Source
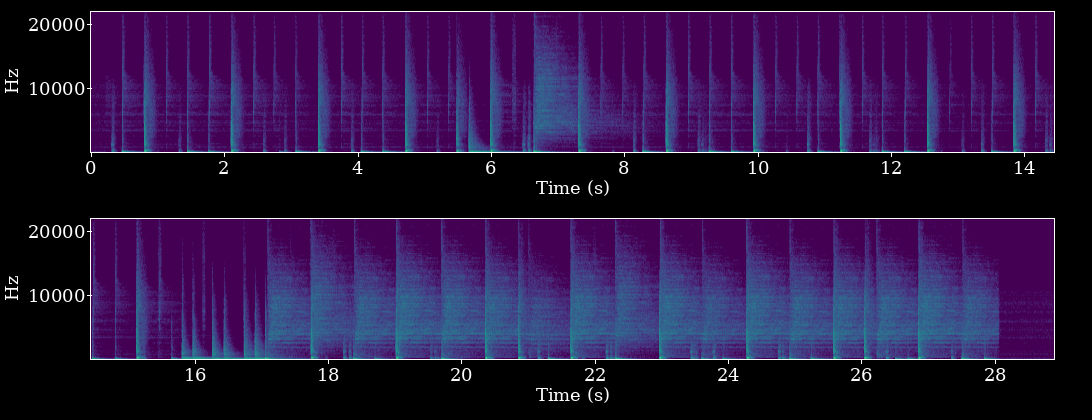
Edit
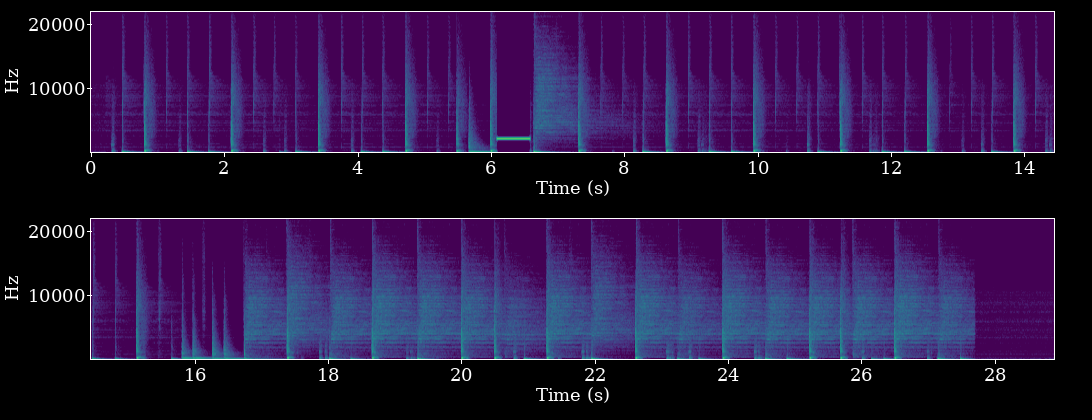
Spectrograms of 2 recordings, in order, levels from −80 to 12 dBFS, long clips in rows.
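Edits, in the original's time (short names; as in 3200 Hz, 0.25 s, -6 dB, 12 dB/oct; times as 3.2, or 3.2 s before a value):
6.08–6.58 bleep 2190 Hz -12.5 dBFS
16.75–17.11 cut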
